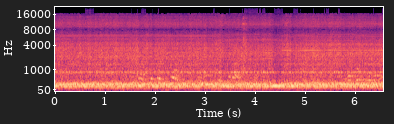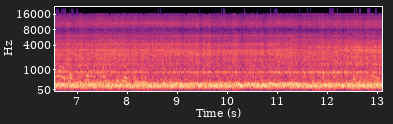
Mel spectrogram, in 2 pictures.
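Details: Eberspächer Hydronic D5WZ diesel heater after unit repair: steady even roar from burner and blower, no sputtering, popping or surging; firing cleanly, normal running.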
